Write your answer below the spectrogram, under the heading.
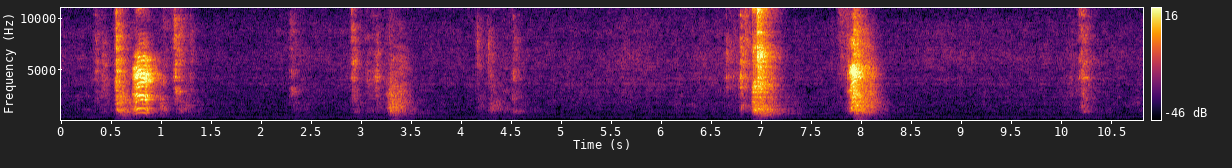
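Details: A pet common hill myna, indoors, gives harsh, raspy squawks in irregular single or paired bursts with quiet gaps, a somewhat quieter example of its natural voice, over a faint steady hum.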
